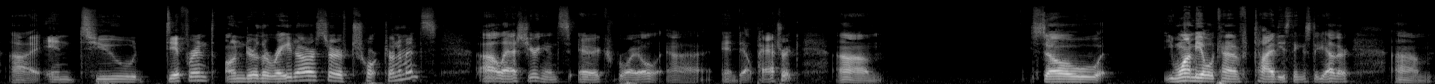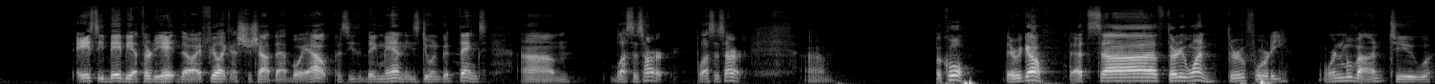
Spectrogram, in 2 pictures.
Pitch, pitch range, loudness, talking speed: 150 Hz, 130-170 Hz, -22 LUFS, 175 wpm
